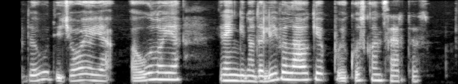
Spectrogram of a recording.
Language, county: Lithuanian, Panevėžys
